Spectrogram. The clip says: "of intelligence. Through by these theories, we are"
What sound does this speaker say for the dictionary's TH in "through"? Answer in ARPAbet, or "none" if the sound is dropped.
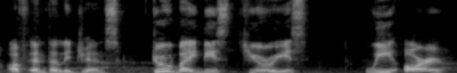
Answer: T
